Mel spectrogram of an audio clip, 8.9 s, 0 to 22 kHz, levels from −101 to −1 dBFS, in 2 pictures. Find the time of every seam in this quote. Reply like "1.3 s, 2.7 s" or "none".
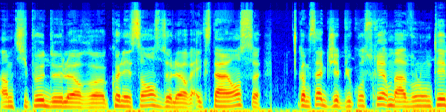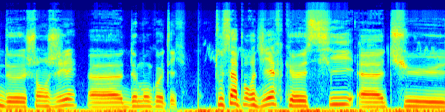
3.0 s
